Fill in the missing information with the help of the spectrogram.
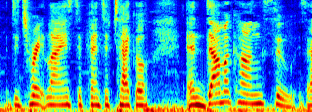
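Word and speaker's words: Ndamukong Suh: sports athlete Detroit L Detroit Lions defensive tackle and damak Kong Su is that how you say his name yes and damak kangu so they're going to be representing him he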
